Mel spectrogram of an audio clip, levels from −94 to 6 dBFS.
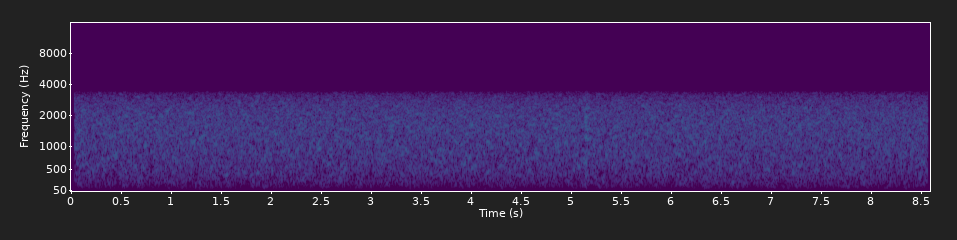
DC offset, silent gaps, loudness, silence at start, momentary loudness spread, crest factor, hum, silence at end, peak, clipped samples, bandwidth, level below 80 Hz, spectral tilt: under 0.1%; none; -62 LUFS; 0.05 s; 1 LU; 14 dB; none; 0 s; -50 dBFS; under 0.1%; 3.6 kHz; under -90 dBFS; 3.5 dB/octave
